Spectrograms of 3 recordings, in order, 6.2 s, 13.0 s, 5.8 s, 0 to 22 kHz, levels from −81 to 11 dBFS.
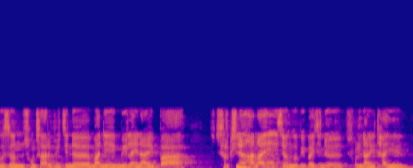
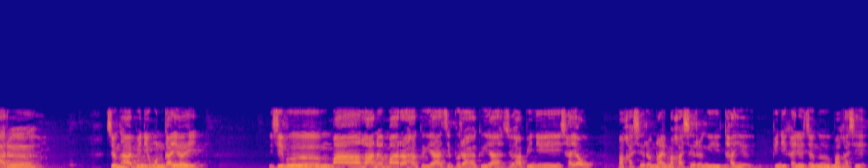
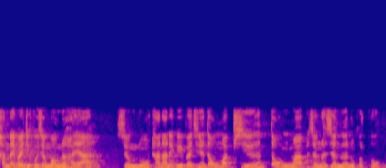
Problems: constant background noise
